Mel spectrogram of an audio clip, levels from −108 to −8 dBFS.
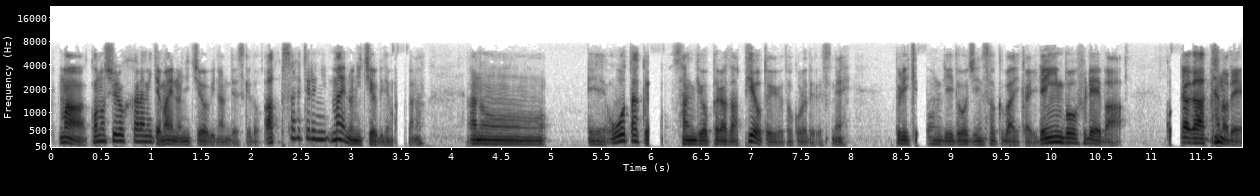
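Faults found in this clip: Lost AMR speech frames at 3.41–3.60 s, 5.98–6.15 s, 8.65–8.89 s and 11.19–11.41 s: speech drops to near silence; decoder concealing corrupted frames with decaying gain. Wideband codec at 12.65 kbit/s, light coding damage only.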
